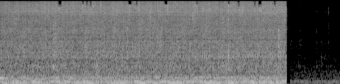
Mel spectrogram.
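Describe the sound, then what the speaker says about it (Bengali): Small fish fry in a pan with a loud, dense sizzle up close that cuts off abruptly near the end, leaving a quiet background. "এই মাছটাকে ভাজবো আর এই মাছ দিয়েই বানাবো কচু দিয়ে চচ্চড়ি মাছগুলো প্রথমে ভেজে নিচ্ছি"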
